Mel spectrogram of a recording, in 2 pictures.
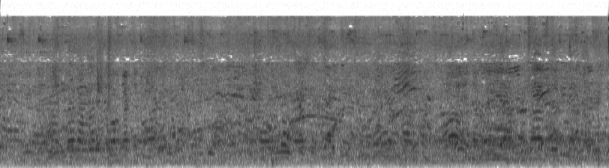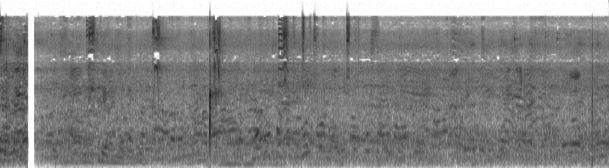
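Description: A crowd murmurs and chatters all around.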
